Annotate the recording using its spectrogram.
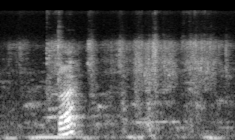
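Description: A man says one short word; otherwise only faint rustling as a small plastic bag is handled over a bucket.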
